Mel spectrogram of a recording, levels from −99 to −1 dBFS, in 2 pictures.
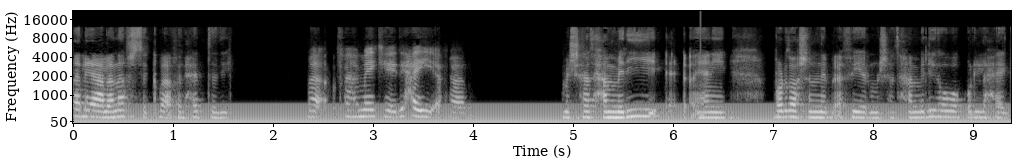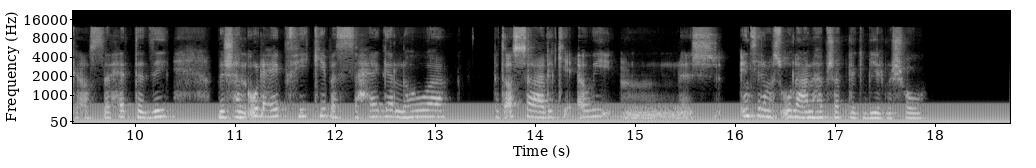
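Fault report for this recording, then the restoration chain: buzz 60 Hz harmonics 11 -28 dBFS
6.27 pop -14 dBFS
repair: de-click; de-hum 60 Hz, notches 11

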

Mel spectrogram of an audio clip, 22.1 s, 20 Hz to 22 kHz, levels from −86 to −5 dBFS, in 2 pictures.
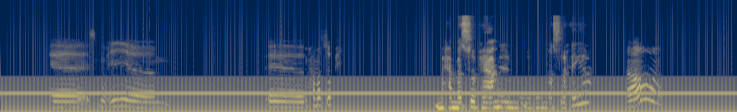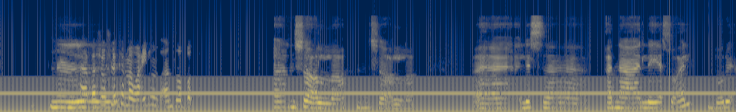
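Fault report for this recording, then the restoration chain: buzz 50 Hz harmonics 26 -33 dBFS
crackle 42/s -31 dBFS
tone 700 Hz -31 dBFS
8.07 pop -13 dBFS
21.1 pop -11 dBFS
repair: de-click; de-hum 50 Hz, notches 26; notch 700 Hz, Q 30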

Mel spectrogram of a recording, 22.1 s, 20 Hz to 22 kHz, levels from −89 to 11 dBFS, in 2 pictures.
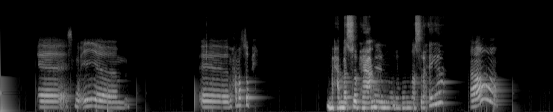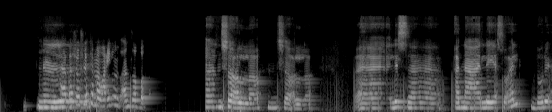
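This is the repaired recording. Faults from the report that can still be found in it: none

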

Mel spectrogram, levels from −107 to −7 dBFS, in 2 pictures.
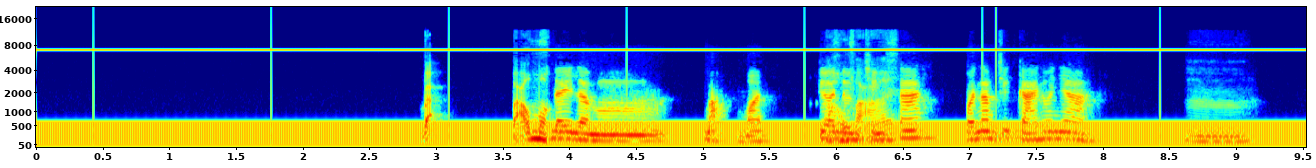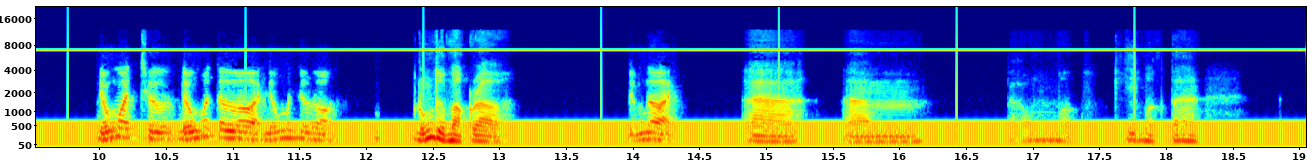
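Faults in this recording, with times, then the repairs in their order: buzz 60 Hz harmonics 10 -32 dBFS
tick 45 rpm -16 dBFS
tone 7100 Hz -30 dBFS
7.2 pop -11 dBFS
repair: de-click; de-hum 60 Hz, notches 10; notch 7100 Hz, Q 30

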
